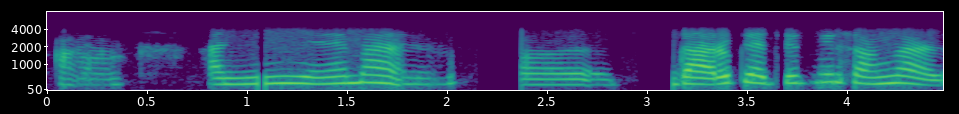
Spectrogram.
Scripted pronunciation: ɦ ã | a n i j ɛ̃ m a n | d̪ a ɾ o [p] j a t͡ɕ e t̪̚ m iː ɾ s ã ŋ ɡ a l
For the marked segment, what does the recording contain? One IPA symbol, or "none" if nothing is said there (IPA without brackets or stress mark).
p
